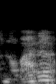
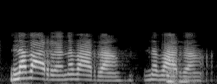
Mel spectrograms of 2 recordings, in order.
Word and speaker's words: Navarra: First, I would like to ask Ana Maria, you said the region of Navarra or the region of Novara, or? Navarra. I don't know how to say it. Yes, from Spain, yes. Okay. yes, Navarra, yes.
